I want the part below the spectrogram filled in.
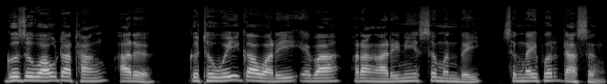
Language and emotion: Bodo, neutral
